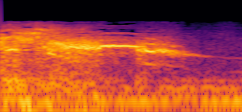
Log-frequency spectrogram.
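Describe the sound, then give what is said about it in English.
A person screams in fright: one loud, high, sustained cry that sags in pitch and fades away at the end, alone with no words. “Yeah. I screamed.”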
